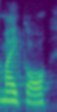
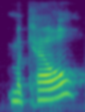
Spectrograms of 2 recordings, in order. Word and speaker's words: Mikkel: It's not Michael. It is Mikkel.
